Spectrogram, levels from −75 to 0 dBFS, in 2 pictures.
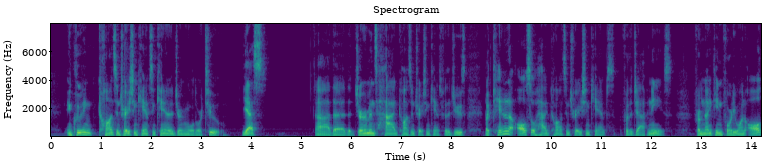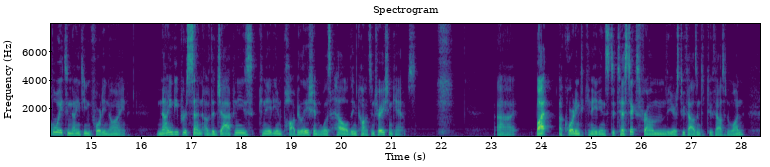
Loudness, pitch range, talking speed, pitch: -25 LUFS, 85-115 Hz, 125 wpm, 95 Hz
